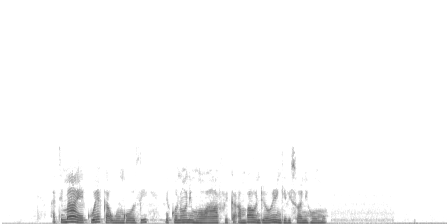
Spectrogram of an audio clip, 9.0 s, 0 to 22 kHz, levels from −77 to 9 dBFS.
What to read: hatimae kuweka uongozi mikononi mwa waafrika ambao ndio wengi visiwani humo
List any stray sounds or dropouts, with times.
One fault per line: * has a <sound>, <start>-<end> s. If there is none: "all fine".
all fine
